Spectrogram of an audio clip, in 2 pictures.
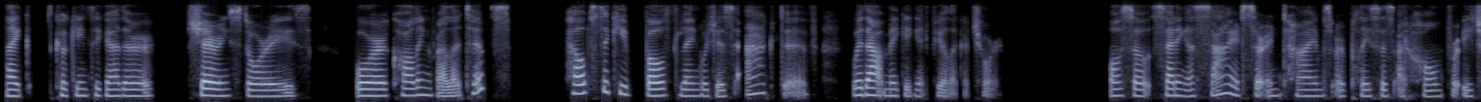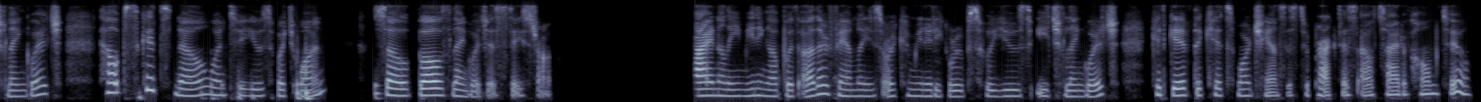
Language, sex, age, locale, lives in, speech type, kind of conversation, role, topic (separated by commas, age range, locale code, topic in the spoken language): English, female, 30-34, en-US, United States, read, expert-assistant, expert, How can learning a second language affect brain development in children?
